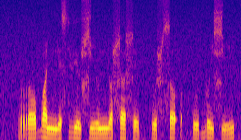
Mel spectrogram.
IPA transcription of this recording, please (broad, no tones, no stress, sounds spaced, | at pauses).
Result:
r ɔ b ɑ ɲ ɪ s vʲ ə u̯ ɕ i u̯ ɲ ɔ ɬ ʌ ɬ ɪː pː u ɬ s ɔ ʔ | p u b u i̯ ɕ i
